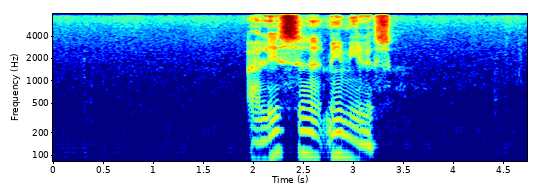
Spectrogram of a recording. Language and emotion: Russian, neutral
